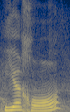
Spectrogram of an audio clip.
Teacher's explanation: یا زبر یا، خو زبر الف خو، یا خو، خراش بھی رکھنی ہے اور پر بھی کرنا ہے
